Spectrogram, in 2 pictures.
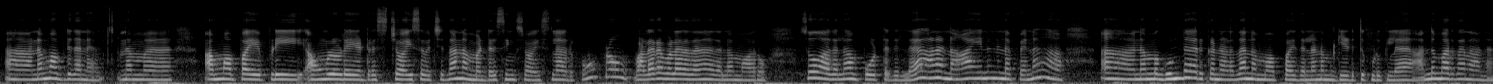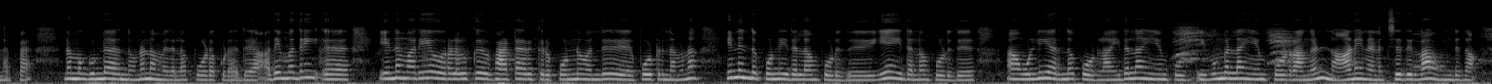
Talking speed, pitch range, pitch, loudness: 160 wpm, 220-260 Hz, 235 Hz, -29 LUFS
